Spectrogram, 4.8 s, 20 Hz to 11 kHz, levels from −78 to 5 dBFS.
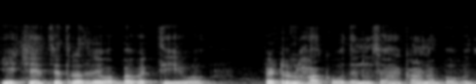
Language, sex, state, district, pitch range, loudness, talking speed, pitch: Kannada, male, Karnataka, Bangalore, 95-115 Hz, -17 LUFS, 90 wpm, 105 Hz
